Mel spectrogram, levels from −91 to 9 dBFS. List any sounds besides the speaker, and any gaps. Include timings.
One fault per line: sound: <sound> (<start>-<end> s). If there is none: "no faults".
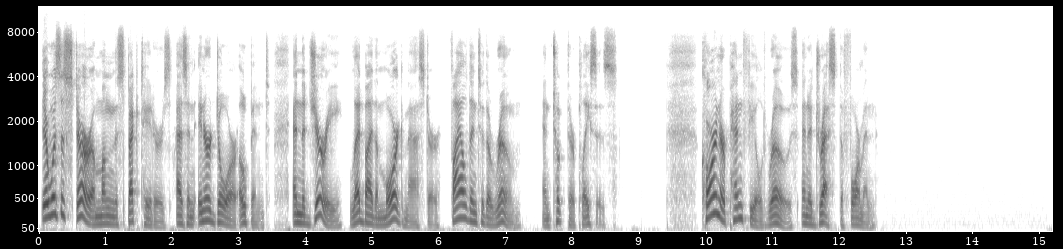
no faults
